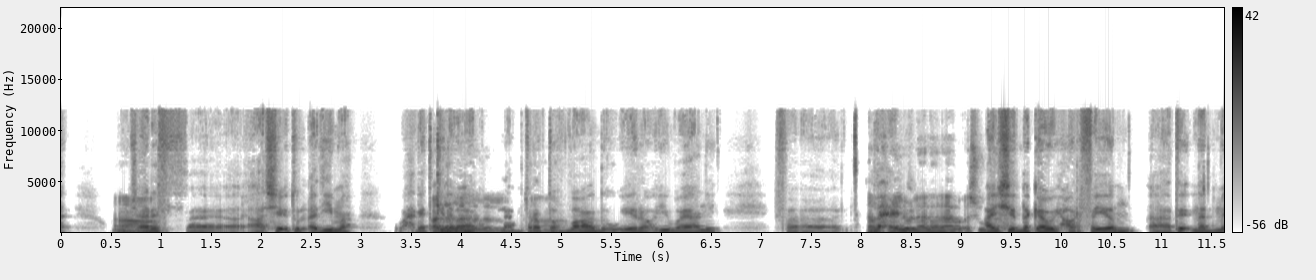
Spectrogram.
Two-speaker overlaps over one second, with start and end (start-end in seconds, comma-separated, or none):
3.7-5.1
